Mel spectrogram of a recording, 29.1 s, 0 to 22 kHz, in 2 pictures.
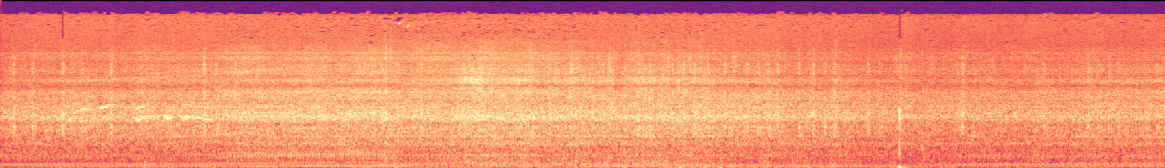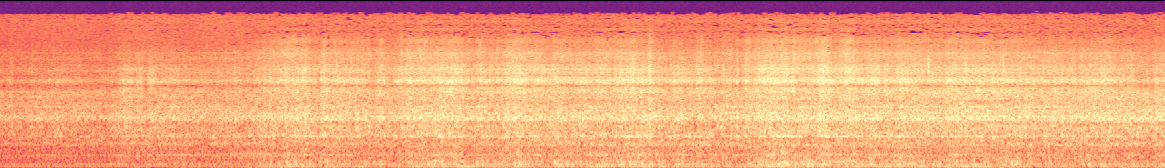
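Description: Honda NC750 motorcycle's parallel-twin engine running in city traffic, steady at first, then louder and fuller from about eighteen seconds in. There is one short click about eleven seconds in.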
